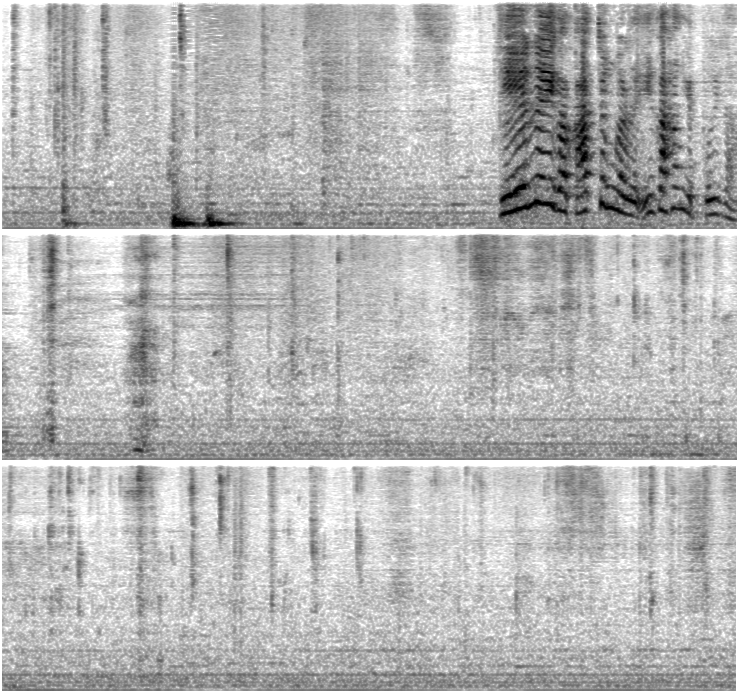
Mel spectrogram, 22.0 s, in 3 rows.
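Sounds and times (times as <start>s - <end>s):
steady low hum: 0.0s - 22.0s
wet mouth clicks and smacks: 15.2s - 18.4s.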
